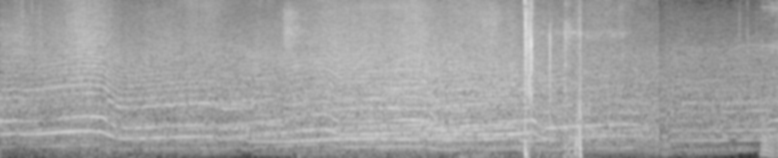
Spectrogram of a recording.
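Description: Sim racing cars at a virtual Hungaroring race, engines whining as they shift gears and pass, then two sharp impact thuds as cars make contact, loud and close.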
